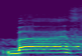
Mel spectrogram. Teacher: Ba'ath lidah keluar, di ujung lidah keluar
